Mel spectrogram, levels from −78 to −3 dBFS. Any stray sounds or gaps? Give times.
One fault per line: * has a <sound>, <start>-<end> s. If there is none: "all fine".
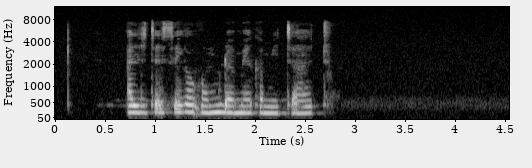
all fine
